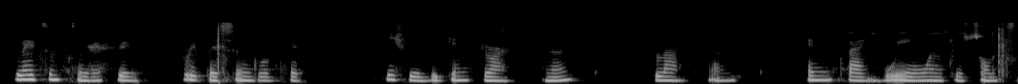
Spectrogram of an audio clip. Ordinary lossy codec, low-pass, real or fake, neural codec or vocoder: none; 7.2 kHz; fake; codec, 16 kHz, 2 kbps, X-Codec, HuBERT features, trained on LibriSpeech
